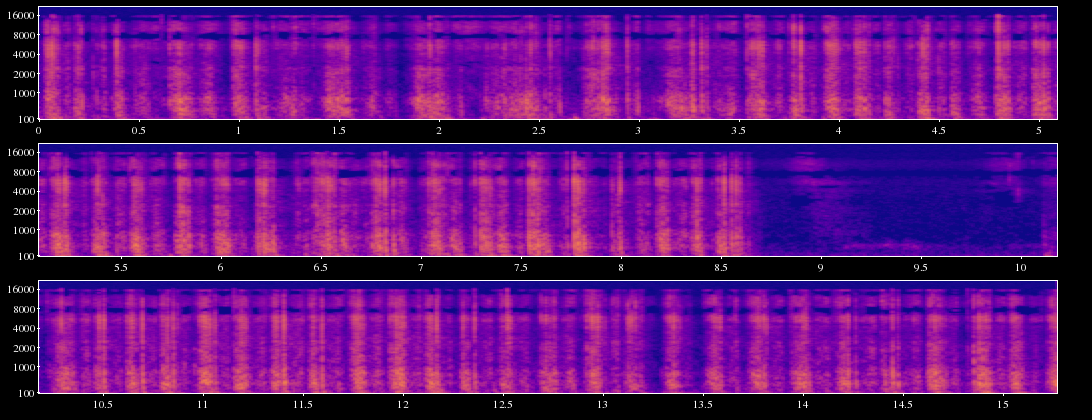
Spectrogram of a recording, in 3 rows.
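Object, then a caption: Synthetic mesh running shoe. Fingernails scratch the mesh upper and the synthetic overlay near the laces of a hollow, empty grey mesh running shoe. The result is dense, rapid, dry scratching with a papery, tearing texture centred in the low-mids around 500 Hz. It breaks off into near silence from about 8.7 to 10.2 seconds before resuming just as busily.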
